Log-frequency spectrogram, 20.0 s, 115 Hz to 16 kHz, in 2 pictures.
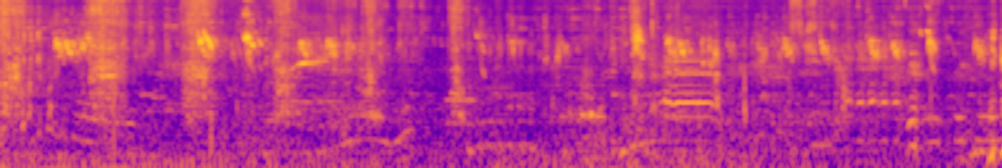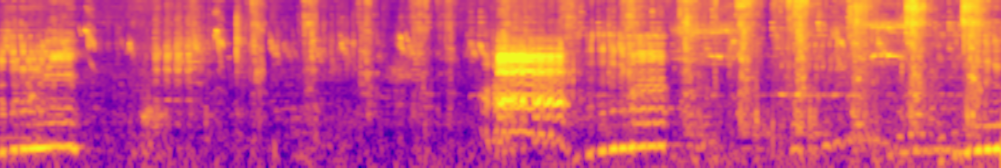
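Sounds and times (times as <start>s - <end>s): goats bleating: 6.4s - 7.3s, 8.4s - 9.1s, 9.9s - 10.9s, 11.6s - 12.1s, 14.8s - 16.9s, 18.0s - 20.0s.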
